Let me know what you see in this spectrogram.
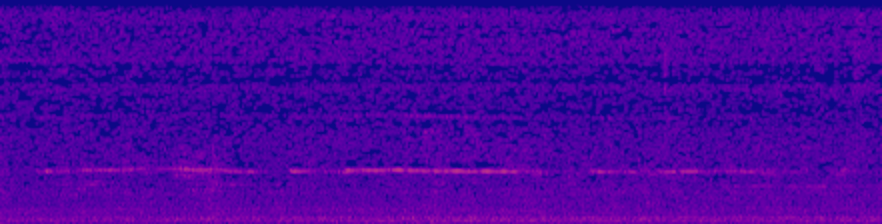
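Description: Passenger train coaches rolling slowly along a station platform, heard from an open coach door: a steady low rumble of wheels on the track. A faint, thin, high squeal comes in about a second in and fades out near the end.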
